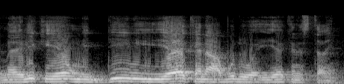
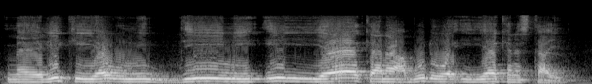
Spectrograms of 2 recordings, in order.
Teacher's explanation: إهمال الهمزة في إياك وصلا بما قبلها · Shown in: second take · يعني إذا وصل القارئ مالك يوم الدين بإياك، فبعض الناس يقول يقرأ كذا: مالك يوم الدين إياك نعبد وإياك نستعين.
